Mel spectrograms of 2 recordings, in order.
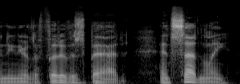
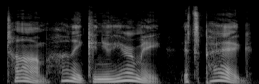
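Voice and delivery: high-pitched wife's voice; anxious wife; 10 semitones higher than usual. A narrator's reading. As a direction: call gently but urgently to a waking husband, high. Wife calling to waking husband.

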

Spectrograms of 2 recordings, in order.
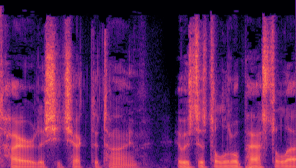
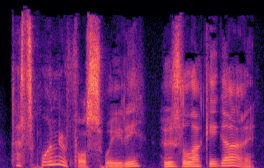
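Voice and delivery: delighted mother; 11 semitones higher than usual. A narrator's reading. Mother hears daughter's homecoming news, delighted. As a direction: pitch swooping up in pleased surprise.

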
